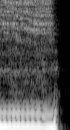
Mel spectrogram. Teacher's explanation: the tip of the tongue is approaching the alveolar ridge, and there's just enough space right there where the air is coming out. And that's what causes that s, that z as well.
